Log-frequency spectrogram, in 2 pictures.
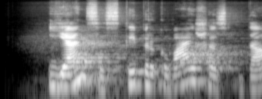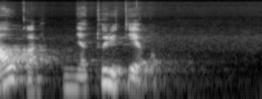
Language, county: Lithuanian, Šiauliai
